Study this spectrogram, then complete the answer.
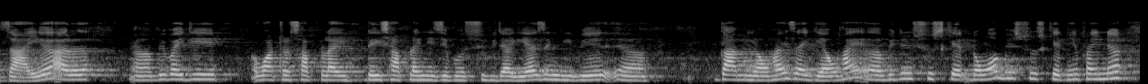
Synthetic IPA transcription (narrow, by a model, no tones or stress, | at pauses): zajɯa̰ɾɯ | bibajdi | watɐɾsapʰlajdejsapʰlajnizibɯsubidaɡijazɯŋnibe | ɡamiawɦajzajɡijawɦajbidinsusket̚dɔŋawbisusket̚nipʰajnɯ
